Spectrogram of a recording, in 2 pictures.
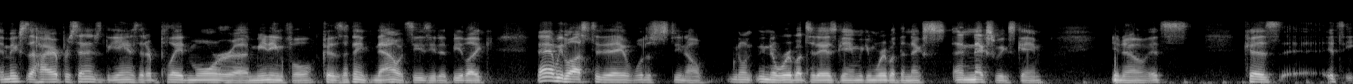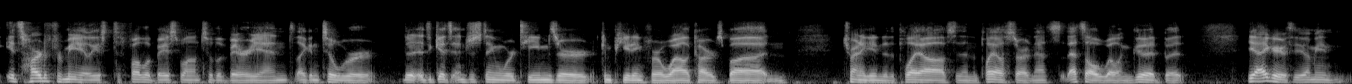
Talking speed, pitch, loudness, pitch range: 245 wpm, 100 Hz, -21 LUFS, 95-110 Hz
